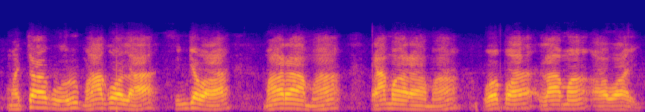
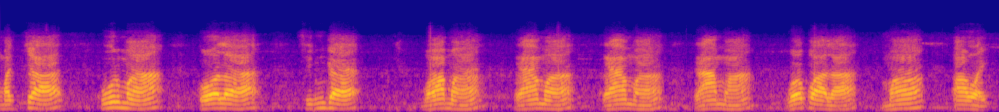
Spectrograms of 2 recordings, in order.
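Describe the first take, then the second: First: The syllables are grouped across the word boundaries. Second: The syllables are grouped into separate whole words. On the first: "அப்படின்றாரு" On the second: "பிரிச்சு படிக்கும்போது எப்படி படிக்கணும்?"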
